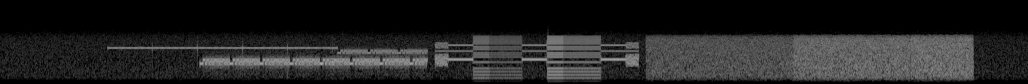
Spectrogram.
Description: Dial-up modem handshake (V.34 or later), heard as a whistle, warbles, then hiss, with phone line noise.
